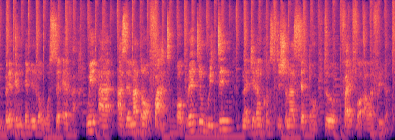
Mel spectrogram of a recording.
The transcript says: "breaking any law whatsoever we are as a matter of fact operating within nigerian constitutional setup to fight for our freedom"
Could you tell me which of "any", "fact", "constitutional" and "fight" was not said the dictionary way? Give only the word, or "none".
fact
